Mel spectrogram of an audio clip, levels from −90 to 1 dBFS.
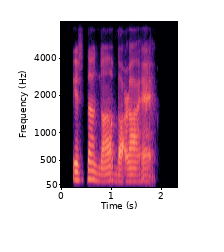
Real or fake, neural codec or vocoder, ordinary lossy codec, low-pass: fake; autoencoder, 22.05 kHz, a latent of 192 numbers a frame, VITS, trained on one speaker; Opus, 24 kbps; 7.2 kHz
